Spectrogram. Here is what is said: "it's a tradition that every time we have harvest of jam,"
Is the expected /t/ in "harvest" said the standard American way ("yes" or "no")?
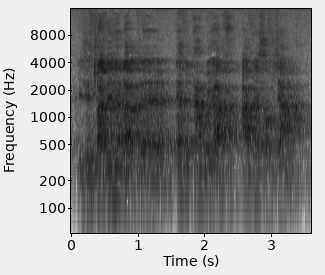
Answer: no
